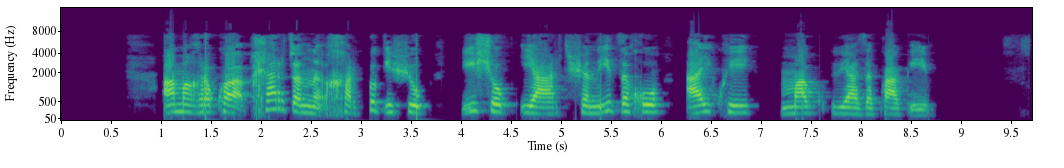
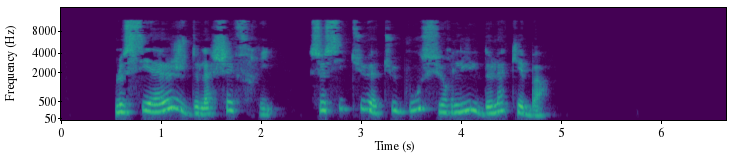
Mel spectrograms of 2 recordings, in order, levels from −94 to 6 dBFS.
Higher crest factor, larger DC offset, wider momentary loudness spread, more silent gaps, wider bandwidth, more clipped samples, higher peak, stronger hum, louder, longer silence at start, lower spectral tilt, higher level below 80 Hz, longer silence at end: about the same, 16 dB vs 18 dB; neither; about the same, 9 LU vs 11 LU; first, 3.86-4.01 s, 6.13-6.26 s, 6.99-7.20 s vs 2.45-2.49 s; second, 7.8 kHz vs 11.5 kHz; neither; first, 0 dBFS vs -14 dBFS; neither; first, -15 LUFS vs -29 LUFS; first, 1.05 s vs 0.55 s; about the same, -3 dB/octave vs -3.5 dB/octave; first, -60 dBFS vs -76 dBFS; second, 1.05 s vs 1.8 s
